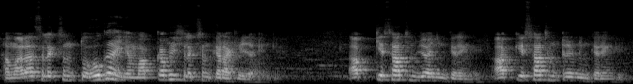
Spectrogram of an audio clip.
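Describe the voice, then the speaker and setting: A man's voice: sits high, lively intonation, quick pace, a bit bright. A young man gives an informal motivational address, earnest and reassuring, repeating phrases for emphasis. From India. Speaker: exam-prep vlogger. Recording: echoey room with faint background noise.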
